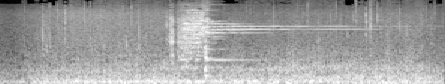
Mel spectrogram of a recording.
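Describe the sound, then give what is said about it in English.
A sword is drawn from its sheath as a warrior readies for battle: one bright metallic scrape ending in a thin, lingering ring, over a steady background hiss. “The creature is battle-ready. Gorm unsheathes his sword.”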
